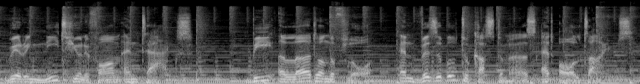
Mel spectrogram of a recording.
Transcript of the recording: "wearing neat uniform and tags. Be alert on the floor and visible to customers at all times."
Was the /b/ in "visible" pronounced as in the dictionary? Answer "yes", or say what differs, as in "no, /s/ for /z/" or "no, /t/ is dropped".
yes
